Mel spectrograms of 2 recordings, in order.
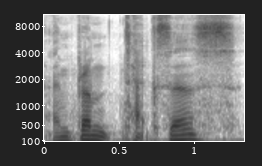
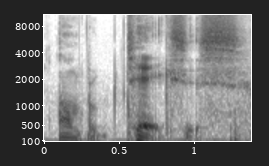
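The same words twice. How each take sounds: First: Put-on slow Valley Girl with a rising tune. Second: Put-on a flat, whispery try at Valley Girl; a Valley Girl line that doesn't land; butchered Valley Girl. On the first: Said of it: "Is that better?". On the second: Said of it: "Kinda butchered that". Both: Shown as a demonstration.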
